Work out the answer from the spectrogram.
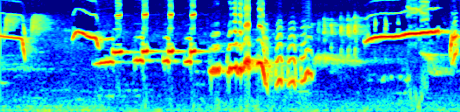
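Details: White-rumped shama morning song, loud, for stirring a shama's fighting spirit: a falling whistle, repeated paired notes about four a second, a fast dense warble, then a long rising clear whistle.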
